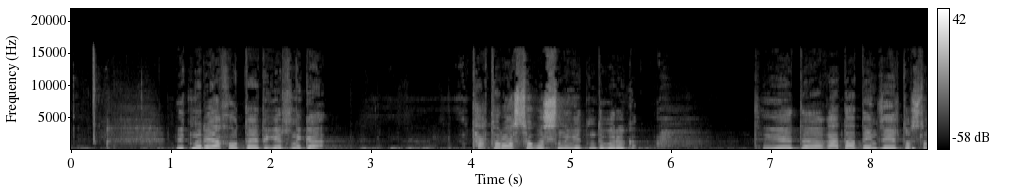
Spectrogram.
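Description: A man speaks calmly and formally into a microphone, in pauses.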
